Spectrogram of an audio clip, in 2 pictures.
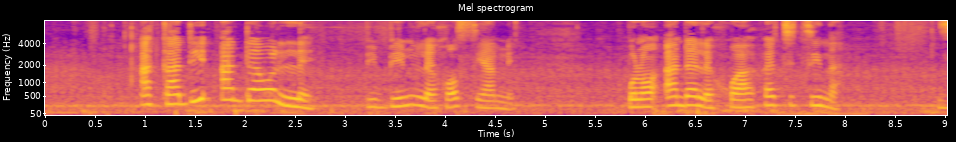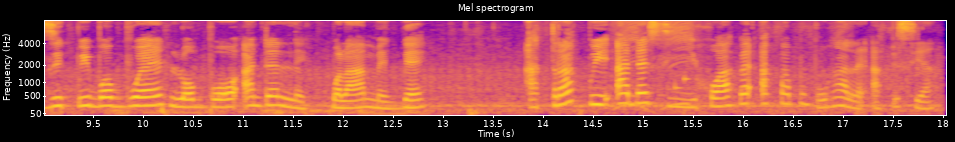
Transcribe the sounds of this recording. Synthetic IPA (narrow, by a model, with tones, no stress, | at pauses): a˨ka˨ɖi˦a˨ɖɛ˦wo˦lɛ˨ | bi˨bi˦mlɛ˨xɔ˨˦si˨a˨mɛ̃˨ | k͡plɔ̃˨˦ʔa˨ɖɛ˦lɛ˨xɔ˨a˨ɸɛ˦t͡ɕi˦t̪i˦nã˨ | zi˨k͡pu˦i˦bɔ˦bu˦ɛ˦lɔ˨bɔ˦ʔa˨ɖɛ˦lɛ˨k͡pla˨˦mɛ̃˨ɡ͡bɛ˦ | a̰˨t̪ɾa˦k͡pu˦i˦ʔa˨ɖɛ˦si˨ji˨xɔ˦a˨ɸɛ˦ʔa˦k͡pa˦bu˦bu˨ɦã˦lɛ̰˨ʔa˨fi˦si˨a˨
